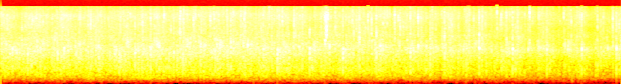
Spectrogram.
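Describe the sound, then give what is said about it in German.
An audience claps steadily for several seconds as a thank-you, a dense, even wash of many hands with no break and no voices standing out. “Kurzen Applaus euch als Danke vielmals.”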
